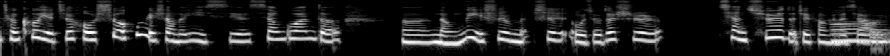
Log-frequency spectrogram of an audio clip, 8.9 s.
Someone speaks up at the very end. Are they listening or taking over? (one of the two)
taking over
